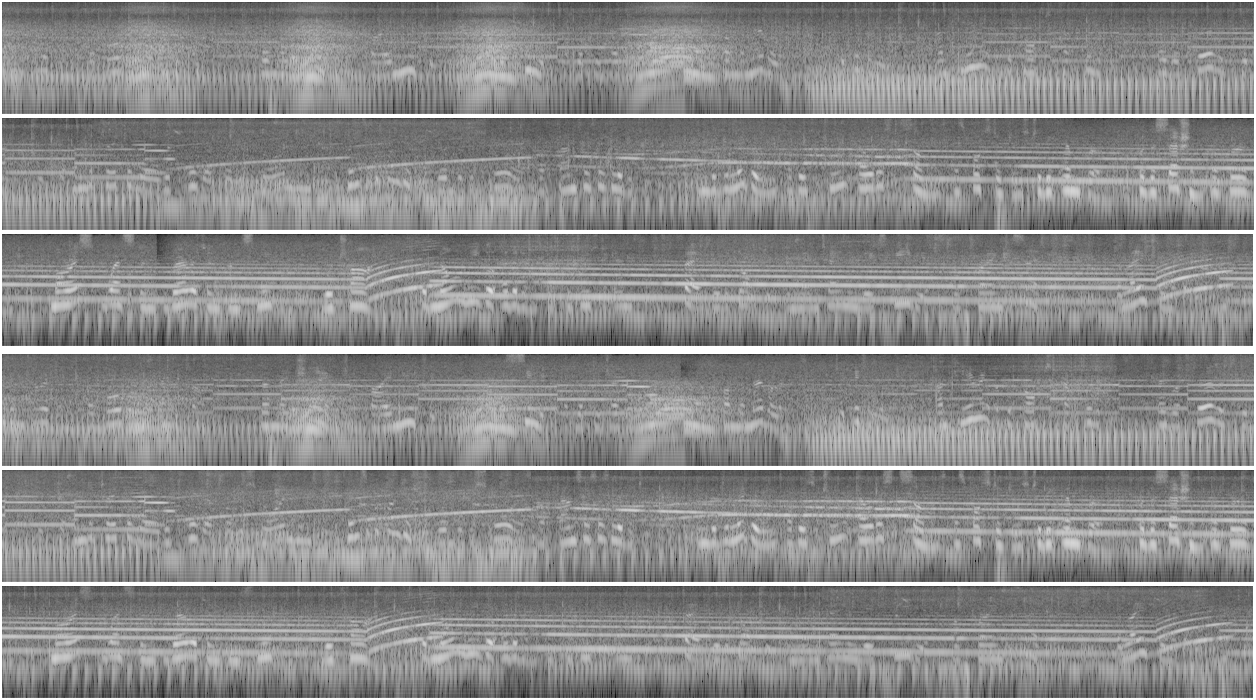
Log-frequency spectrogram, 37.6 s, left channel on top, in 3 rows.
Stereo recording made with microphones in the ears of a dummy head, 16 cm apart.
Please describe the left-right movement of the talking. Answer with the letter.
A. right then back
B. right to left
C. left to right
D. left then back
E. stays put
B.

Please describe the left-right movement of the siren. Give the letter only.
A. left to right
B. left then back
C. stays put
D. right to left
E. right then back
D.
